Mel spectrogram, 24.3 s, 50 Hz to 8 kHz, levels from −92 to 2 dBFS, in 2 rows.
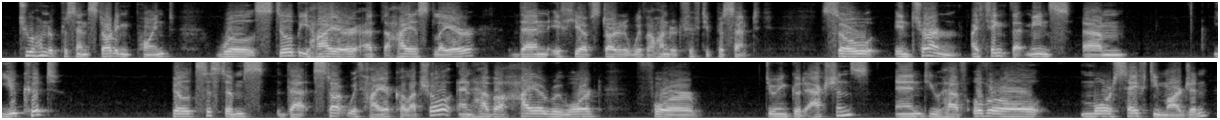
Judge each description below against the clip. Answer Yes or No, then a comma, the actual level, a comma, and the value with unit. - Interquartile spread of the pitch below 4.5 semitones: No, average, 5.1 semitones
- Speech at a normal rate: No, slow, 125 wpm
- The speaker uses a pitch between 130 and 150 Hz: Yes, low, 135 Hz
